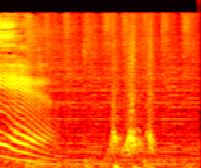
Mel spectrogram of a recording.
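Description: A high-pitched cheering voice that falls steeply in pitch, over background music, then a quick run of three claps a little after a second in.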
